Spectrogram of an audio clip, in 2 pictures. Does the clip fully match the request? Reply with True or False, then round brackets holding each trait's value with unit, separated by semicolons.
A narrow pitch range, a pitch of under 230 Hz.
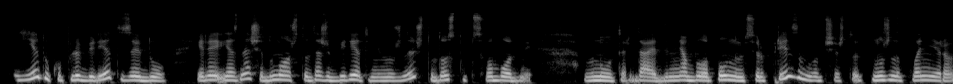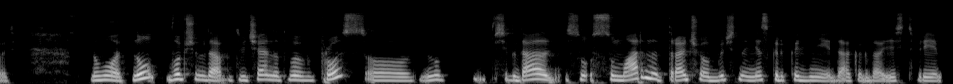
False (3.0 semitones; 190 Hz)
